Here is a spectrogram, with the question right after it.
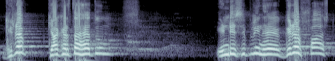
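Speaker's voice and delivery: high, loud commands with a laugh; mock scolding. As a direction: order the boy up, hammed-up. Swami retold scolding the trapped boy.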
